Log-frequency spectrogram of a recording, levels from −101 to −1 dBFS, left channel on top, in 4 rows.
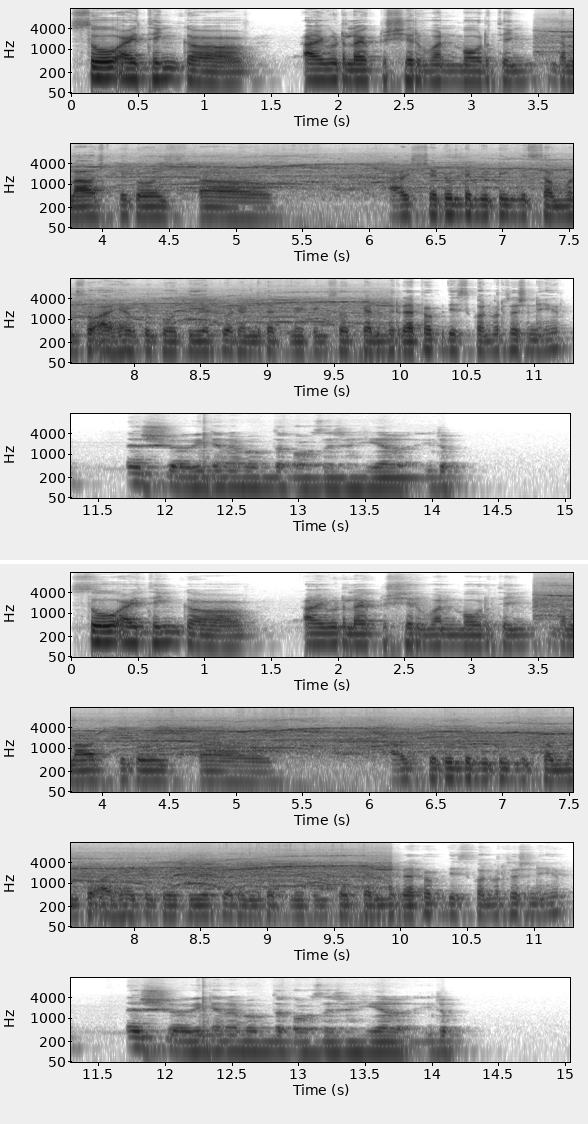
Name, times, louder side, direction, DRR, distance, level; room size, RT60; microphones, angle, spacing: voice 1, 0.0-1.4 1.7-5.3 6.1-11.2, left 3 dB, 75° left, 0.8 m, -22 dB
Crowd, 3.5-9.9, right 5 dB, 45° right, 0.7 m, -27 dB
voice 2, 11.7-14.1, right 1 dB, 85° right, 3.1 m, -27 dB
9.0 x 4.2 x 3.1 m
head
